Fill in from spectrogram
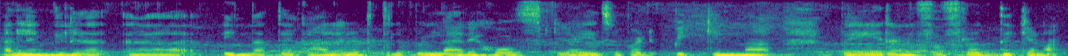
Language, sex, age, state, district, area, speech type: Malayalam, female, 18-30, Kerala, Idukki, rural, spontaneous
